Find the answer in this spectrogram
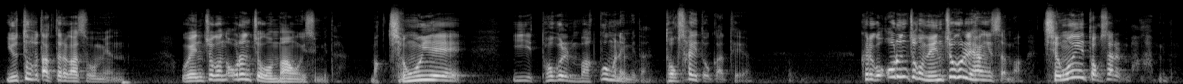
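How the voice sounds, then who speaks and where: Here a middle-aged man preaches as a pastor, using repeated lines, rhetorical questions and call-and-response to press his message. His voice sits high, with vocal fry and a fairly bright tone.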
